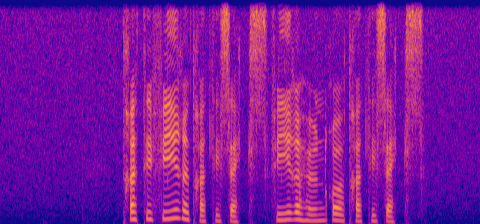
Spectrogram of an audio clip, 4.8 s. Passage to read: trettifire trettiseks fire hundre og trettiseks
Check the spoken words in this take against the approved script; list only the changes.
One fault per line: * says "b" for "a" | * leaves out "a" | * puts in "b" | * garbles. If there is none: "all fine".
all fine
